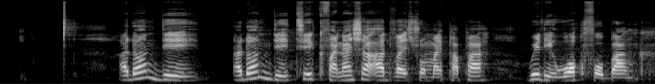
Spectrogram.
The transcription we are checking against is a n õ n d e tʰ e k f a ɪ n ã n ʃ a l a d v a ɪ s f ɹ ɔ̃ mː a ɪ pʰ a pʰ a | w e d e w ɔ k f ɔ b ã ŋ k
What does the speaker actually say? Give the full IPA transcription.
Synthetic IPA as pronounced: a d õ n d e tʰ e k f a ɪ n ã n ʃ a l a d v a ɪ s f ɹ ɔ̃ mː a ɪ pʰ a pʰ a | w e d e w ɔ k f ɔ b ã ŋ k

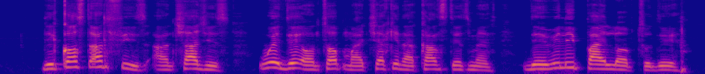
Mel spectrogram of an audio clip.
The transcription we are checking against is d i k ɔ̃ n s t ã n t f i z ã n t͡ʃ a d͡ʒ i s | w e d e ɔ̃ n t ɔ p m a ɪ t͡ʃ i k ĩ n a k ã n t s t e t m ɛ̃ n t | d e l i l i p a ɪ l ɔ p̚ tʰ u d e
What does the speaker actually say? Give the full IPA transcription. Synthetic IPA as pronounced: d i k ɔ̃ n s t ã n t f i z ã n t͡ʃ a d͡ʒ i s | w e d e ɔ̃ n t ɔ p m a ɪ t͡ʃ ɛ k ĩ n a k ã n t s t e t m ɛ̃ n t | d e ɹ i l i p a ɪ l ɔ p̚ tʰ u d e

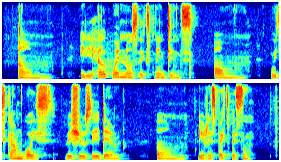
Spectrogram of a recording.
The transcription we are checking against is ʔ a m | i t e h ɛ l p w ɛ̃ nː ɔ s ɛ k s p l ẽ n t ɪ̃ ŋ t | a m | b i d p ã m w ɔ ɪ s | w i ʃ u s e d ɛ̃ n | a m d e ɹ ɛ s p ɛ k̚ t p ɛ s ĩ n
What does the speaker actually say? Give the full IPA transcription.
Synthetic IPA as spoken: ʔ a m | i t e h ɛ l p w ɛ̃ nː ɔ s ɛ k s p l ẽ n t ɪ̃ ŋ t | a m | w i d k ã m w ɔ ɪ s | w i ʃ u s e d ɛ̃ m | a m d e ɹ ɛ s p ɛ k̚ t p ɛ s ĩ n

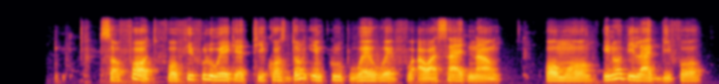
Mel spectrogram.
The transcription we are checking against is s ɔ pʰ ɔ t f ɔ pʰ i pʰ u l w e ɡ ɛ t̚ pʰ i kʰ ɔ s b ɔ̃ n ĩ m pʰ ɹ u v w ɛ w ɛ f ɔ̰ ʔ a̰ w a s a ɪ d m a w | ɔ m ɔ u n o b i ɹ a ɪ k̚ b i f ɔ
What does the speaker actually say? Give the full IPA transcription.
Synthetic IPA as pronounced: s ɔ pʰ ɔ t f ɔ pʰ i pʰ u l w e ɡ ɛ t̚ pʰ i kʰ ɔ s d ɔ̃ n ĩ m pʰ ɹ u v w ɛ w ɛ f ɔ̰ ʔ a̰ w a s a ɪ d n a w | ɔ m ɔ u n o b i l a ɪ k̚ b i f ɔ

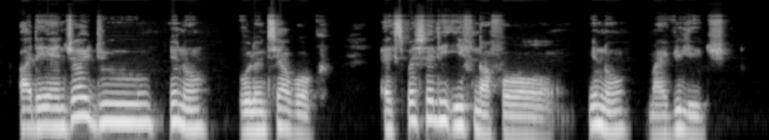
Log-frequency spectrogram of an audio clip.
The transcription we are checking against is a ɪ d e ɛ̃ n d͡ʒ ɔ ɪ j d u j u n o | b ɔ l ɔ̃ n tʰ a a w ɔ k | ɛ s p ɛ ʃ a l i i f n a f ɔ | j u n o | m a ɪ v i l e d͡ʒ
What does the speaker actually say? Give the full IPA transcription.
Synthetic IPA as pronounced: a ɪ d e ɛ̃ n d͡ʒ ɔ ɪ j d u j u n o | v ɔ l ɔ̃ n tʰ i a w ɔ k | ɛ s p ɛ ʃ a l i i f n a f ɔ | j u n o | m a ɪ v i l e d͡ʒ

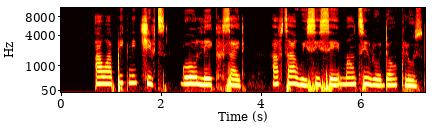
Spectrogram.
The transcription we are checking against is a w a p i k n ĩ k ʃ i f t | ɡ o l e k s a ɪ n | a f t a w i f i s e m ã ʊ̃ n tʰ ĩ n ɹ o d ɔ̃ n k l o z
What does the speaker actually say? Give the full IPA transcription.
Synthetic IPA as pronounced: a w a p i k n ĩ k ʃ i f t | ɡ o l e k s a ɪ d | a f t a w i s i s e m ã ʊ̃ n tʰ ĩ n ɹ o d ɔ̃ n k l o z

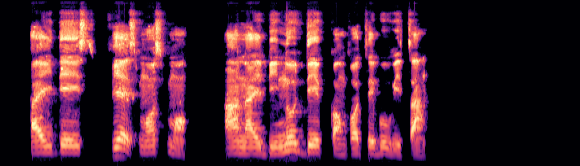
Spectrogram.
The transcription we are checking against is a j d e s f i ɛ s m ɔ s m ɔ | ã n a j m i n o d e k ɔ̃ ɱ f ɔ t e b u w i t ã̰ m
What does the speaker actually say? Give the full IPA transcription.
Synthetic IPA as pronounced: a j d e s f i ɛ s m ɔ s m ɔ | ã n a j b i n o d e k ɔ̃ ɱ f ɔ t e b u w i t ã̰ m

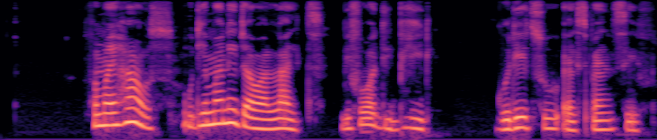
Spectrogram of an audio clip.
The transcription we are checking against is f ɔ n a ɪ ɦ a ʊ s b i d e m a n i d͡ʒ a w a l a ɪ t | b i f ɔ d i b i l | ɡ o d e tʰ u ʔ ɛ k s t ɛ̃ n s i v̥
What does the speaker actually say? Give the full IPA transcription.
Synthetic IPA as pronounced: f ɔ m a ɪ ɦ a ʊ s w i d e m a n e d͡ʒ a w a l a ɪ t | b i f ɔ d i b i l | ɡ o d e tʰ u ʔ ɛ k s p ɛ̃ n s i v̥

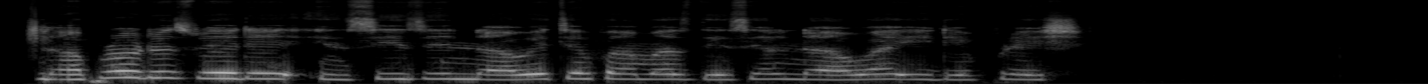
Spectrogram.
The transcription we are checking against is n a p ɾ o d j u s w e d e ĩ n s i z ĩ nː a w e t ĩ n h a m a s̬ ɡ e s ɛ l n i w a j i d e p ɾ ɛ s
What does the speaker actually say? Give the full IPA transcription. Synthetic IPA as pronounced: n a p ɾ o d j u s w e d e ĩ n s i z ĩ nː a w e t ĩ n f a m a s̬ d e s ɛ l n a w a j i d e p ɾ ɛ ʃ

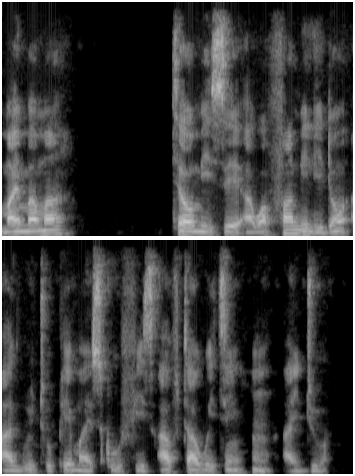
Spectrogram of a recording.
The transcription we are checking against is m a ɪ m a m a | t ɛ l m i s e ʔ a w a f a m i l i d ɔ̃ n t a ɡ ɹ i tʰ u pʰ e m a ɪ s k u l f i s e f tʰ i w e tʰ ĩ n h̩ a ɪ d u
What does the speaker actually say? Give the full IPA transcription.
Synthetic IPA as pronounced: m a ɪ m a m a | tʰ ɛ l m i s e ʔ a w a f a m i l i d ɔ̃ n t a ɡ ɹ i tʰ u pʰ e m a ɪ s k u l f i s a f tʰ a w e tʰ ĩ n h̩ a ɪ d u

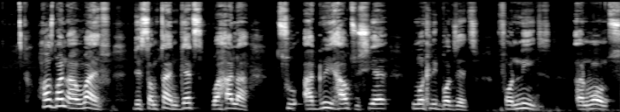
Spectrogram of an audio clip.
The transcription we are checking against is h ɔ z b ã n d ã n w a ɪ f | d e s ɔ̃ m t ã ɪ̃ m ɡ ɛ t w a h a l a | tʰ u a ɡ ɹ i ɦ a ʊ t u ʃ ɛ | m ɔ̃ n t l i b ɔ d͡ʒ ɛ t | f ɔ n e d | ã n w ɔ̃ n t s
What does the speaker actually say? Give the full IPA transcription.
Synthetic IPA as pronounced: h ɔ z b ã n d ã n w a ɪ f | d e s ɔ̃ m t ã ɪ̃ m ɡ ɛ t w a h a l a | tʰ u a ɡ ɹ i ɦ a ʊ t u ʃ ɛ | m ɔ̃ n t l i b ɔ d͡ʒ ɛ t | f ɔ n i d | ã n w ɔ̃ n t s

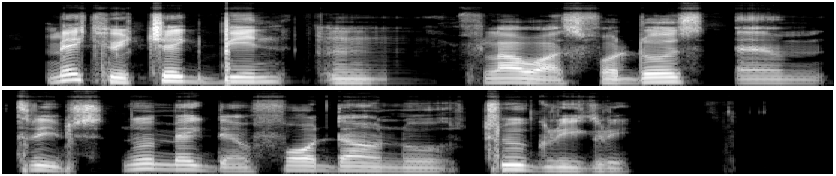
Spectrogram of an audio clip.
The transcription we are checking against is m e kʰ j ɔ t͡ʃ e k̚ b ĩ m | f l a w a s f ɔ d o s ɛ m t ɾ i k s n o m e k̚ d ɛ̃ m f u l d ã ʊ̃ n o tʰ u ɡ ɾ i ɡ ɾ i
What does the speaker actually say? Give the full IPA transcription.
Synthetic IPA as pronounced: m e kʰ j u t͡ʃ e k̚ b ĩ n | f l a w a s f ɔ d o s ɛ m t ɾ i p s n o m e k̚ d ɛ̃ m f ɔ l d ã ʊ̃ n o tʰ u ɡ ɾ i ɡ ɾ i

